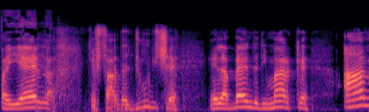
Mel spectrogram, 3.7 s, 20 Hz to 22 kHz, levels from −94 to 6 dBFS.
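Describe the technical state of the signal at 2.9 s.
At 2.9 s the speech sounds rough and muffled. A call bitrate drop from 0.36 s onward forced coarse 6 kbps coding, cutting bandwidth to 8 kHz.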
